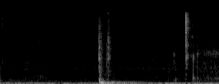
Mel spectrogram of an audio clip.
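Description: A few sharp clicks of computer keyboard keys, the loudest about a second in.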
